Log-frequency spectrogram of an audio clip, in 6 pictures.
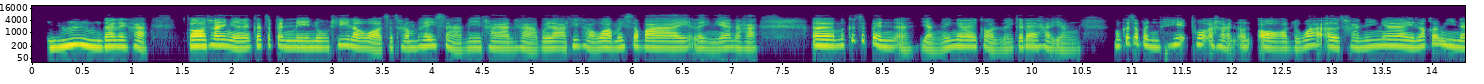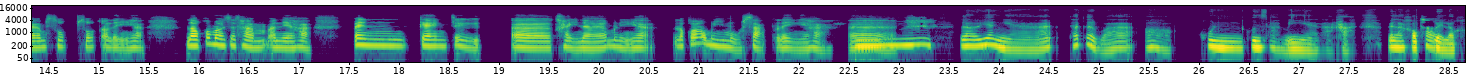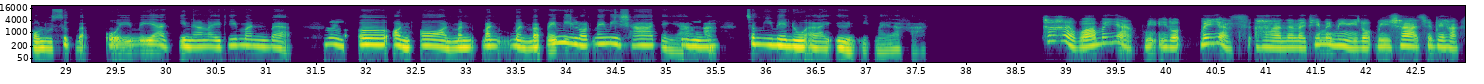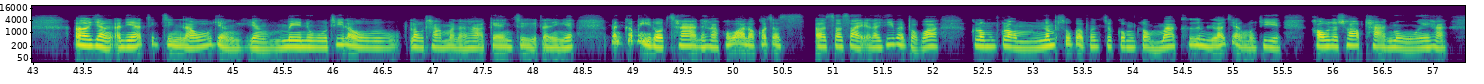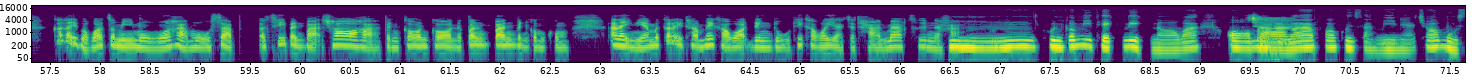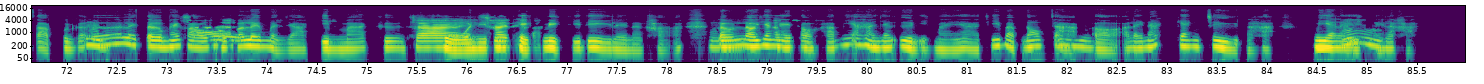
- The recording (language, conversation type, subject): Thai, podcast, เวลามีคนป่วย คุณชอบทำอะไรให้เขากิน?
- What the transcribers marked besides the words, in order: none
